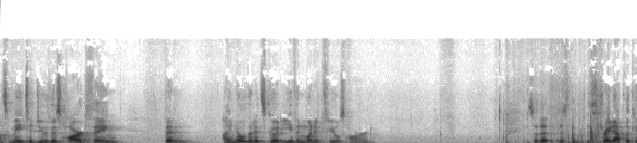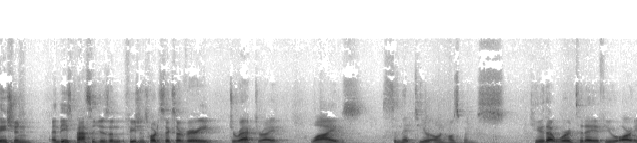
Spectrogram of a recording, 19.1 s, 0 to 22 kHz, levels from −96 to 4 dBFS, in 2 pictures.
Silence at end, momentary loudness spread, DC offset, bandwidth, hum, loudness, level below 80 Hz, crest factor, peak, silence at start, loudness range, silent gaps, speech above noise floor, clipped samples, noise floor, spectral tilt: 0 s; 18 LU; under 0.1%; 15.5 kHz; none; -19 LUFS; -52 dBFS; 20 dB; 0 dBFS; 0 s; 7 LU; none; 33 dB; under 0.1%; -52 dBFS; -5.5 dB/octave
